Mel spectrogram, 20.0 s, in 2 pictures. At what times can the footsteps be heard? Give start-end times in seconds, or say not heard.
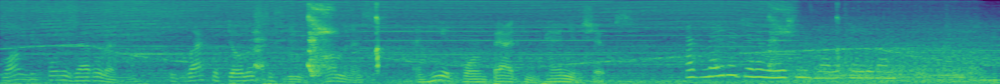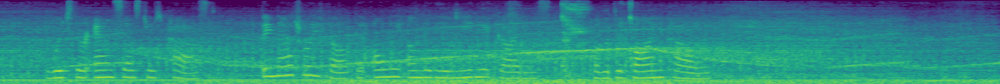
not heard.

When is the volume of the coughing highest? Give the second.
3 s.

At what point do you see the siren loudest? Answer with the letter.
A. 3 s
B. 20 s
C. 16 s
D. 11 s
C.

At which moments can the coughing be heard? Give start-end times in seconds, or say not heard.
2.5-3.8, 7.1-8.4, 15.1-16.4.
